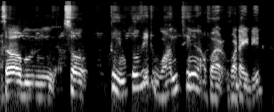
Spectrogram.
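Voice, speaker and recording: A man with a Bengali accent talks at a fairly slow pace with lively intonation, in a dry, close sound with no echo. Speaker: statistics professor. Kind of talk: live panel Q&A.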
